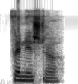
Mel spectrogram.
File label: "finisher", Indian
